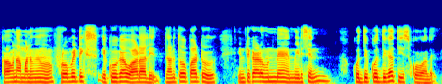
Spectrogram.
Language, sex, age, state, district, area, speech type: Telugu, male, 30-45, Andhra Pradesh, Vizianagaram, rural, spontaneous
